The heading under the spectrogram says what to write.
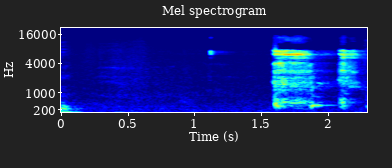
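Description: After a quiet stretch, someone coughs twice: a loud, harsh first cough followed quickly by a shorter second one. No one is talking.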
